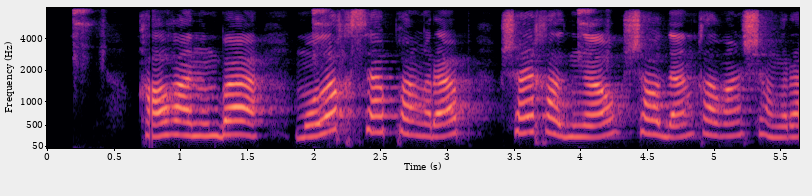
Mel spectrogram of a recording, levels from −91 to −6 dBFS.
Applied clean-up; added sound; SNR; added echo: none; Tambourine; 19 dB; none.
